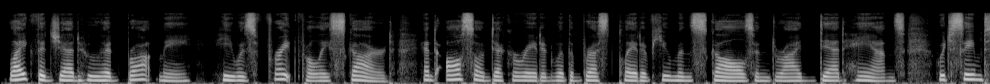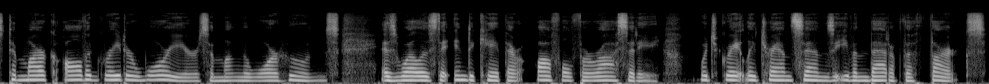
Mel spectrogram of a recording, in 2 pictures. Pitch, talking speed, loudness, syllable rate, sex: 185 Hz, 155 wpm, -21 LUFS, 4.2 syllables/s, female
